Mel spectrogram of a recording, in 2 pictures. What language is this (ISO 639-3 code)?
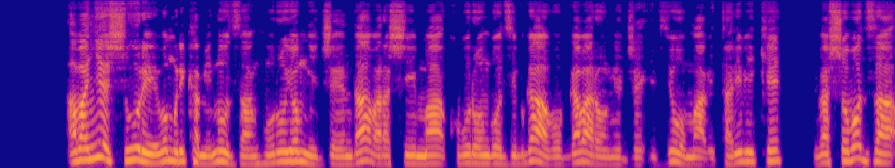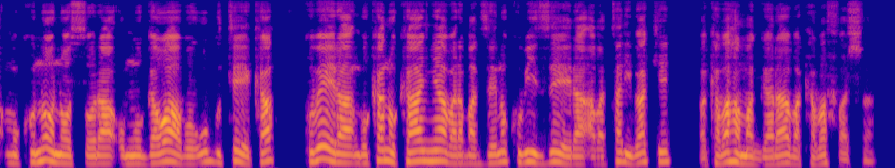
run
